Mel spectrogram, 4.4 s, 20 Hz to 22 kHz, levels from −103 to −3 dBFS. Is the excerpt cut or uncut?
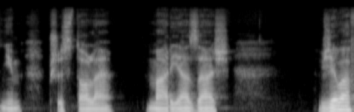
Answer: uncut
